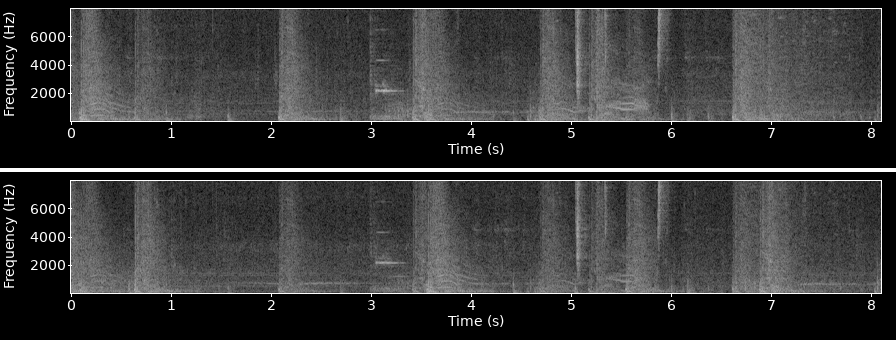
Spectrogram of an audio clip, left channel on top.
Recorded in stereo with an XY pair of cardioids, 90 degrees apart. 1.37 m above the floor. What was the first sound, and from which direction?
A microwave, 55° left.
